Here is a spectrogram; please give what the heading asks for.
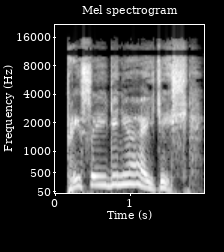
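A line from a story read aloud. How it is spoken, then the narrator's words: Cheerful shout. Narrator (Russian): весело крикнул Помпей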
